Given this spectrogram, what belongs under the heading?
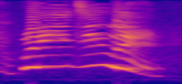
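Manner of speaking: high-pitched pet scolding; squealed at cat. Real, not acted. Talking to her cat again.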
